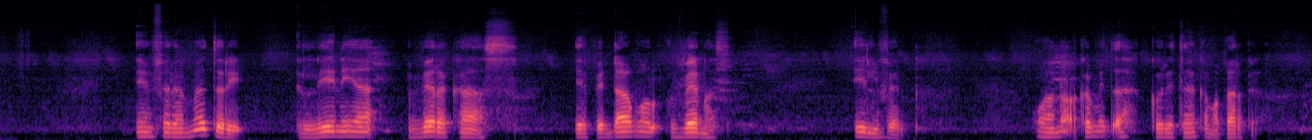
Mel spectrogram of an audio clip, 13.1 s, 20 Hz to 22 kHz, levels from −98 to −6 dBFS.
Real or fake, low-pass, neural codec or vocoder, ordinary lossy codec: fake; 19.8 kHz; vocoder, 44.1 kHz, 128 mel bands, Pupu-Vocoder; none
